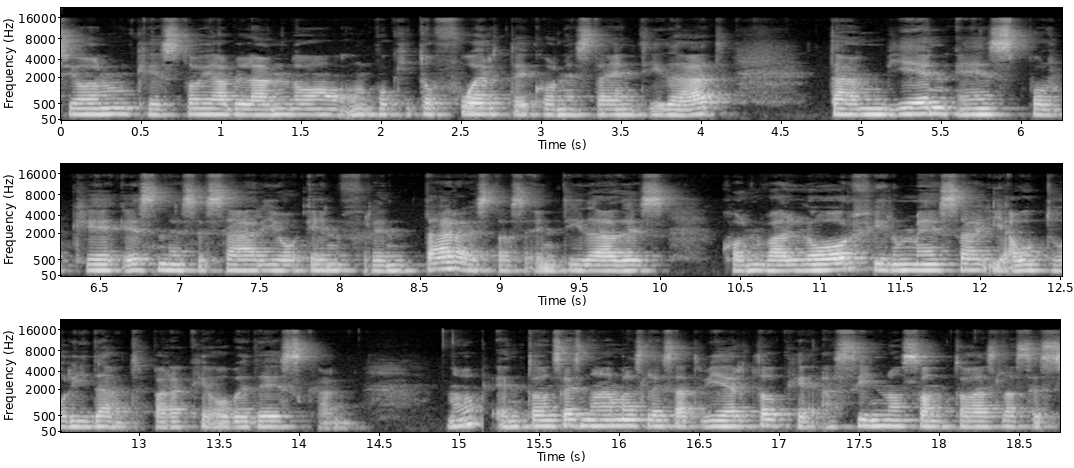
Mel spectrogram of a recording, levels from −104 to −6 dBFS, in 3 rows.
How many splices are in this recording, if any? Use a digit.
1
